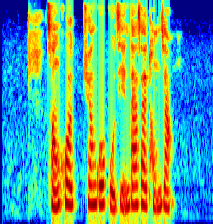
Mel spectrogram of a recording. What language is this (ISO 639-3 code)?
zho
